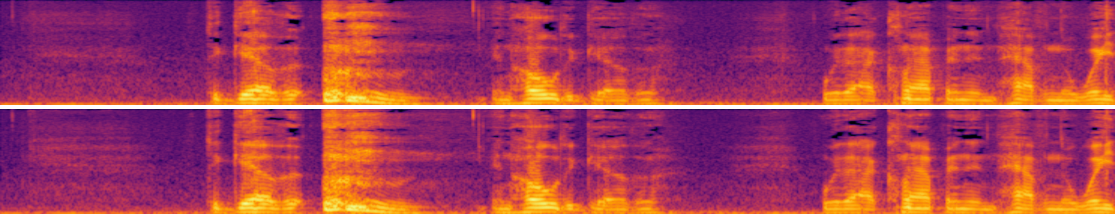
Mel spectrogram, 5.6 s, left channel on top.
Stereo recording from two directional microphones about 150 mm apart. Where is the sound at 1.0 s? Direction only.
5° right (ahead or behind).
